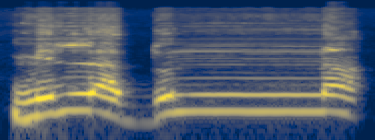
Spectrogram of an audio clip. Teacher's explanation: نون ساکن کا ادغام بلا غنہ حرف لام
